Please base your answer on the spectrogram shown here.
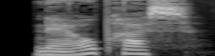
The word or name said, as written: nervepres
